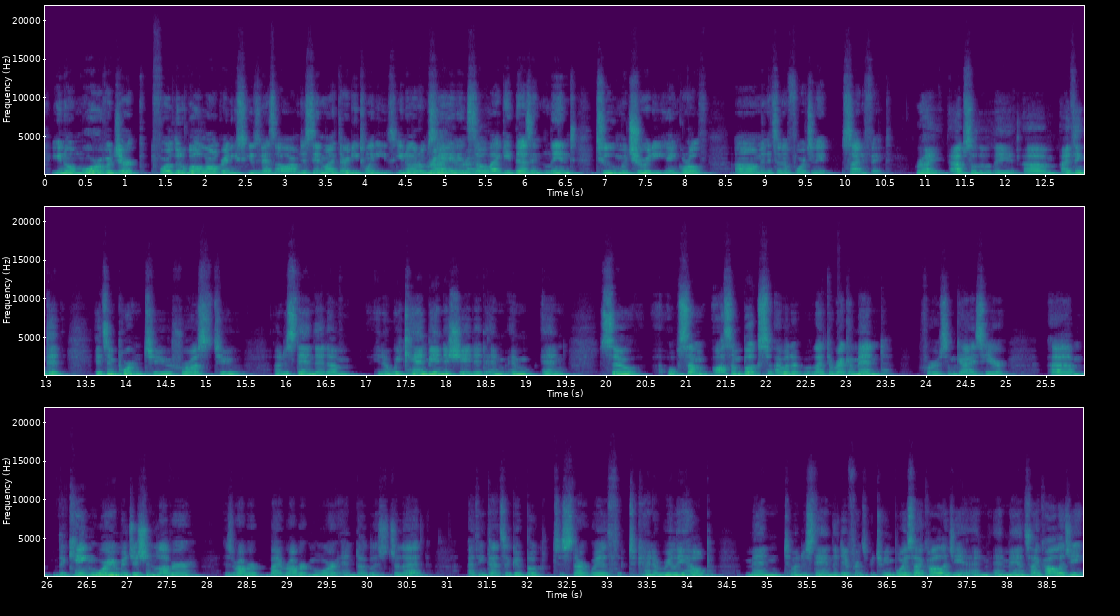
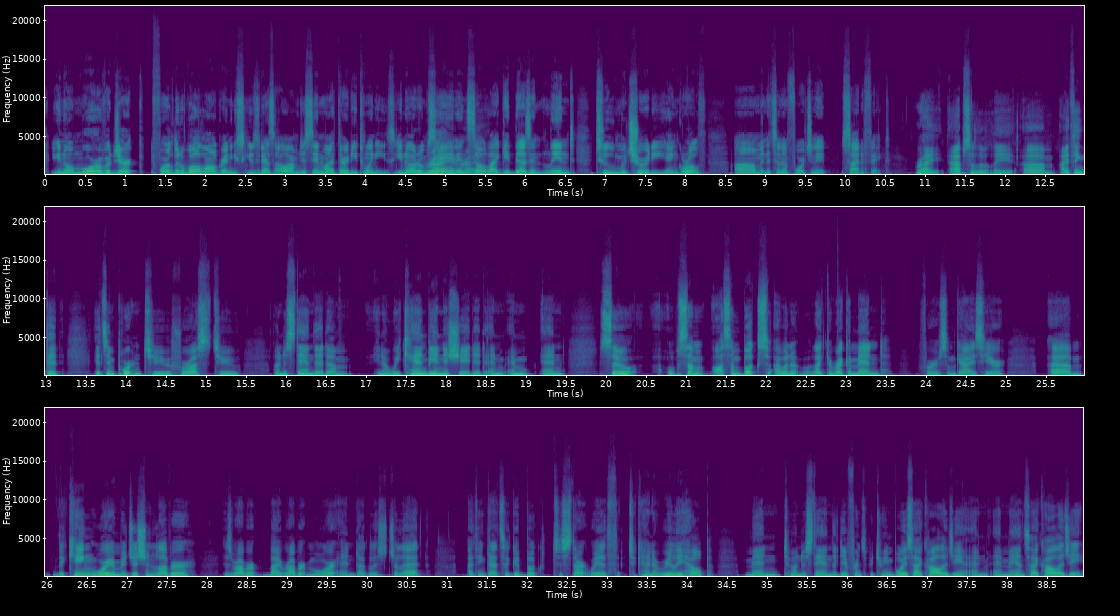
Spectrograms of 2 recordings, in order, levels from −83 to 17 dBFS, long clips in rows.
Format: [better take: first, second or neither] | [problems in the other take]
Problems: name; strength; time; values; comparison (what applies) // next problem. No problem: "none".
second | off-mic speech; far // room echo; very slight; dies away in 0.2 s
